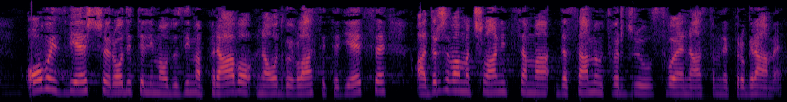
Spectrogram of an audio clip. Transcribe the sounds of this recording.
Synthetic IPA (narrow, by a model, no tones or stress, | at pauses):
o̞ʋo̞izʋʲjeːʃt͡ɕe̞ɾo̞d̪it̪e̞ʎimao̞d̪uzimapɾaːʋo̞nao̞d̪ɡo̞jʋlˠast̪it̪e̞d̪je̞t̪se̞ad̪r̩ʒaʋamat͡ʃlˠanit̪samad̪asaːmeut̪ʋr̩d͡ʑujusʋo̞je̞naːst̪aʋne̞pɾo̞ɡɾame̞̰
